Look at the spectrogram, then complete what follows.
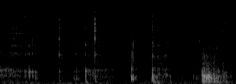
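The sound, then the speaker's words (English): A Barocca effervescent vitamin tablet fizzing in a glass of water: scattered sharp clinks and crackling pops over a soft hiss, ending with a brief louder burst of bubbling. “oh, it's the sound of a Barocca.”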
